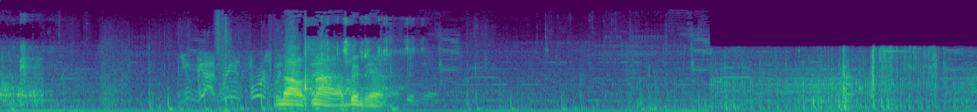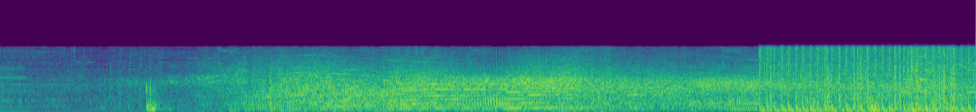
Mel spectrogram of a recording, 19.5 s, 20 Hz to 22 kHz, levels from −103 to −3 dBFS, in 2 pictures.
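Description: At 7.09 s the audio turns dull and boxy with no gap, and stays that way to the end: nothing above 4.5 kHz survives, the level shifts by about 5 dB, and a faint new noise floor, roughly 50 dB below the signal, comes in. The abrupt, lasting change in bandwidth, tone and background points to an input switched to a poorer device, likely a second microphone or a headset's narrowband call profile taking over mid-recording.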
